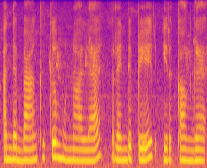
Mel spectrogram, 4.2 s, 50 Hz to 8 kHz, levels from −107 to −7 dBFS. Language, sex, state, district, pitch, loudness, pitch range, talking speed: Tamil, female, Tamil Nadu, Nilgiris, 205 Hz, -17 LUFS, 195-220 Hz, 85 wpm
